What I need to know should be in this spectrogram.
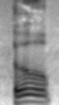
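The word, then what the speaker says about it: Umbanda: Mbanda, Portuguese pronunciation, Ubada, is a syncretic Afro-Brazilian religion that blends, or syncretic means it blends, African traditions with Roman Catholicism, spiritualism, and Indigenous American beliefs.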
